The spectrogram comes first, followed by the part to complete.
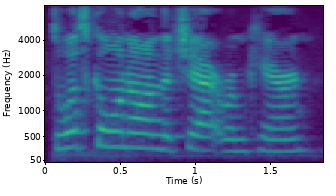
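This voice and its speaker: A woman's voice: high voice, a little fast, a bit bright. A woman hosting a radio talk show, chatting agreeably with her guest and often repeating words as she speaks. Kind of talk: casual radio interview chat.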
